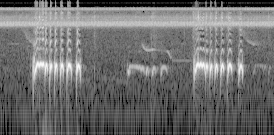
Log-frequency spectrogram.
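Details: Indonesian local male zebra dove calling to a female, a lure recording for drawing other doves: two fast phrases of bubbling coos, each about six rolled notes, separated by a softer, lower trailing coo, with faint constant hiss.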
